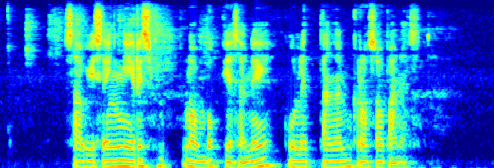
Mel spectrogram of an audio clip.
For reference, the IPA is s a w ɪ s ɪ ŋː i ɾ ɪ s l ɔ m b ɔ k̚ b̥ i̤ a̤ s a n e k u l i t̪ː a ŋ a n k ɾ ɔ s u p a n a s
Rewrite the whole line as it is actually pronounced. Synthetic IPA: s a w i s ɪ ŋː i ɾ ɪ s l ɔ m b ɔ k̚ b̥ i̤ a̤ s a n e k u l ɪ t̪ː a ŋ a n k ɾ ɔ s ɔ p a n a s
